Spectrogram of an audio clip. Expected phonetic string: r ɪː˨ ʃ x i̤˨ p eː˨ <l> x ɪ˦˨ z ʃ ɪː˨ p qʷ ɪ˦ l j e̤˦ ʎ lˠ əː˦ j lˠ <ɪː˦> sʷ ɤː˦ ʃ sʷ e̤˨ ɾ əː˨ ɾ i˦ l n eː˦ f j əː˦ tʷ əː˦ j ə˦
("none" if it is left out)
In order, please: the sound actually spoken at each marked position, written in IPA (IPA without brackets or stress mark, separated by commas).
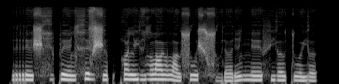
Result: l, ɪː˨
